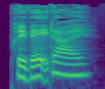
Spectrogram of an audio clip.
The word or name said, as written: privatejet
